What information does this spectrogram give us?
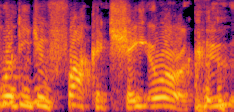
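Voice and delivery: lightly voiced gobsmacked mate; mock film character. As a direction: hoot the line like the movie character. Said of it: "And he goes".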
